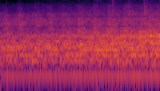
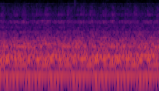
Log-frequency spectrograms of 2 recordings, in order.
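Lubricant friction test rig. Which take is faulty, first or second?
first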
